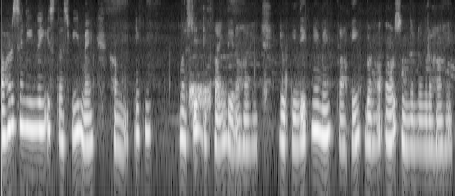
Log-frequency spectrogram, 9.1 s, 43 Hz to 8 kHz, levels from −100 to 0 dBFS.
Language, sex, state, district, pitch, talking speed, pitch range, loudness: Hindi, female, Jharkhand, Sahebganj, 190 Hz, 160 wpm, 170-235 Hz, -17 LUFS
